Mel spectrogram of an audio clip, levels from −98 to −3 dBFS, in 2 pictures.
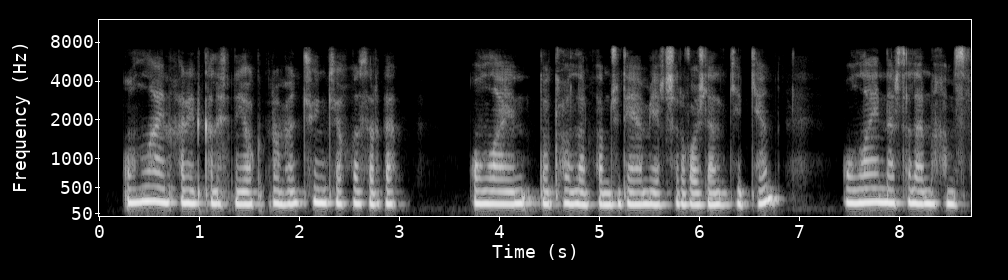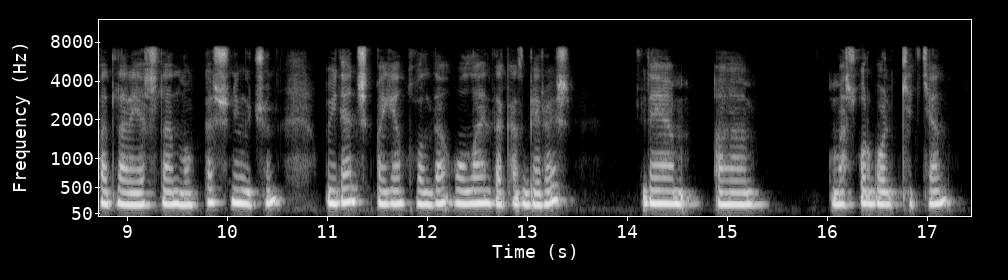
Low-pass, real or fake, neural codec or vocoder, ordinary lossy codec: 7.2 kHz; real; none; none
